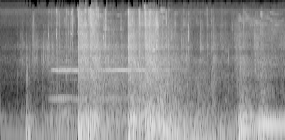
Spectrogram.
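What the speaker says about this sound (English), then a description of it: "So now we're going to try and shoot Mark Bishop." Gunfire in L.A. Noire as a shot is aimed at the character Mark Bishop: loud booming shots with sharp onsets and sustained rumbling echoes, over a steady game-sound bed.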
